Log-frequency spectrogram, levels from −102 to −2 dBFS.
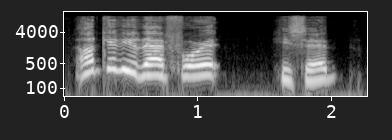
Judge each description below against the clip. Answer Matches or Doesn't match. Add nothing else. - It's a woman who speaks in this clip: Doesn't match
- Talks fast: Matches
